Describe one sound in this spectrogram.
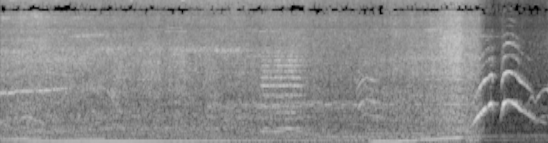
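A heavy truck engine rumbles and strains.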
